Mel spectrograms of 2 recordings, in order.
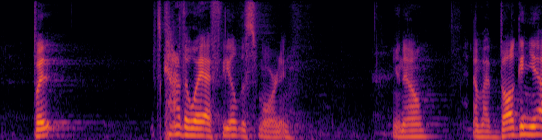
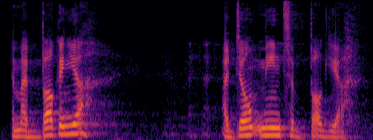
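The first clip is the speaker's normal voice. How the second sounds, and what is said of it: Put-on Dublin Irish accent. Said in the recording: “in his Dublin accents, he says this ... I'm not very good at that accent.”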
